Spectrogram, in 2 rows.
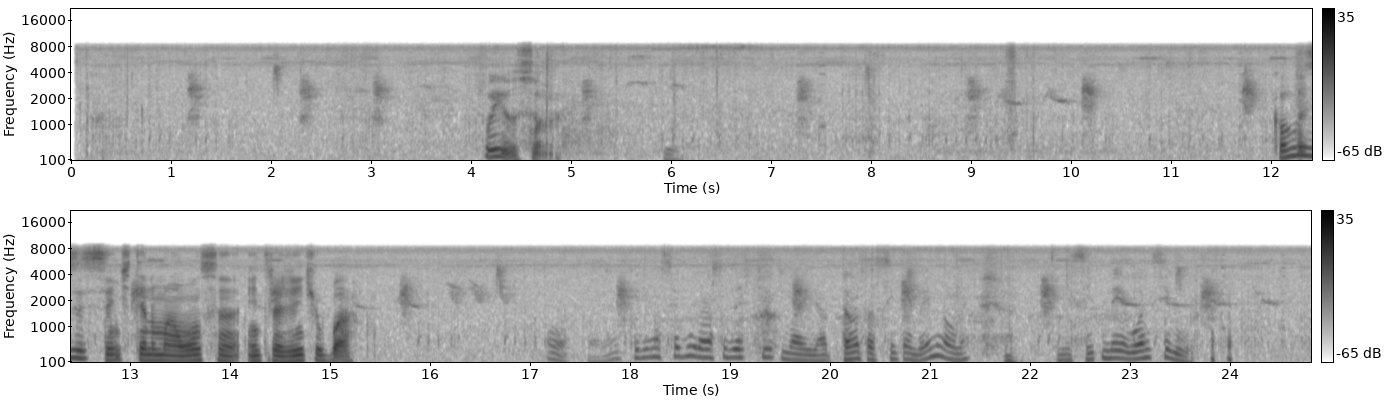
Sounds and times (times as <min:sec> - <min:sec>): Outside, rural or natural: 0:00.0 - 0:24.8
Bird: 0:01.1 - 0:03.8, 0:04.4 - 0:06.4, 0:07.2 - 0:13.5, 0:14.2 - 0:24.8.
